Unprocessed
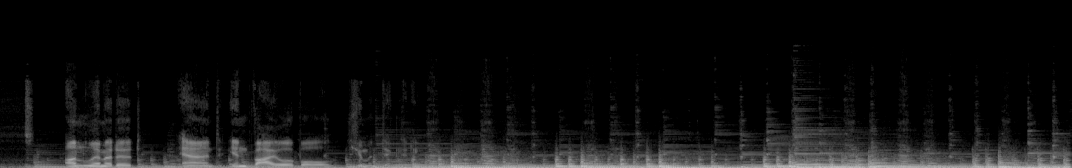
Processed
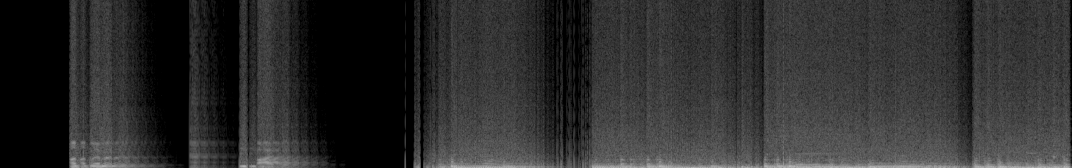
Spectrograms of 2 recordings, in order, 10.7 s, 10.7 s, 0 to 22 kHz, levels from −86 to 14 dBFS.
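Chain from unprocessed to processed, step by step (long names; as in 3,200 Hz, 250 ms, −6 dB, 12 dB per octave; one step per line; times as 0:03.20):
mains-hum notches 60/120 Hz
noise gate −21 dBFS, range −25 dB
0:08.46–0:08.86: low-shelf EQ 280 Hz +10 dB
downward compressor 12 to 1, threshold −18 dBFS, peak gain reduction 14 dB
0:05.46–0:05.93: tuned comb filter 53 Hz, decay 1.1 s, harmonics odd, mix 100%
bit reduction 6 bits
repeating echo 95 ms, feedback 47%, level −6.5 dB
regular buffer underruns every 0.28 s, samples 64, repeat, from 0:00.84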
